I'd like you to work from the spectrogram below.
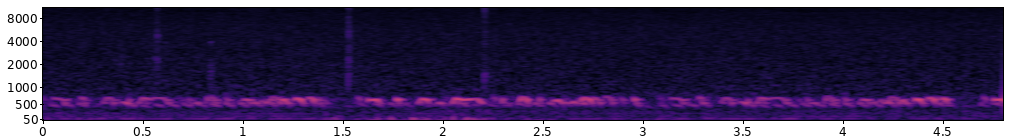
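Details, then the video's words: Three black grouse males displaying at a lek at Filsartrusket in Florarna, filmed from a hide in early morning on 17 April 2013; steady, continuous bubbling cooing rolls on without pause, with a few faint clicks above. "Orrspel i Florarna"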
